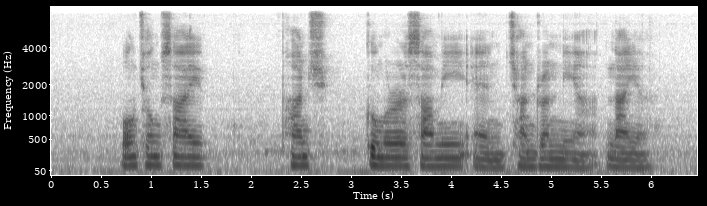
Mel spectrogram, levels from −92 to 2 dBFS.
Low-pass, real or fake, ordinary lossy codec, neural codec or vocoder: 7.2 kHz; real; none; none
